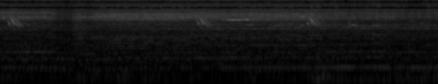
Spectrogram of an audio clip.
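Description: Faint outdoor ambience of birds: three short, high chirps, a second or more apart, over a steady low hum.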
